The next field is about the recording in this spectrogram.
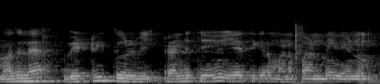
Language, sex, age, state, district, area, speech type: Tamil, male, 18-30, Tamil Nadu, Dharmapuri, urban, spontaneous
